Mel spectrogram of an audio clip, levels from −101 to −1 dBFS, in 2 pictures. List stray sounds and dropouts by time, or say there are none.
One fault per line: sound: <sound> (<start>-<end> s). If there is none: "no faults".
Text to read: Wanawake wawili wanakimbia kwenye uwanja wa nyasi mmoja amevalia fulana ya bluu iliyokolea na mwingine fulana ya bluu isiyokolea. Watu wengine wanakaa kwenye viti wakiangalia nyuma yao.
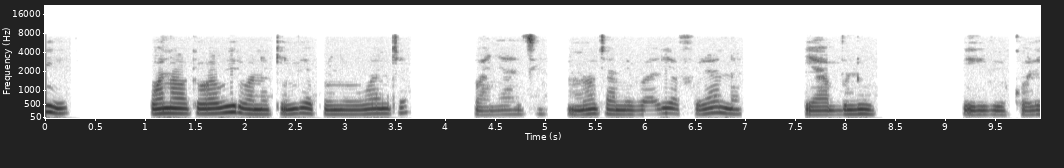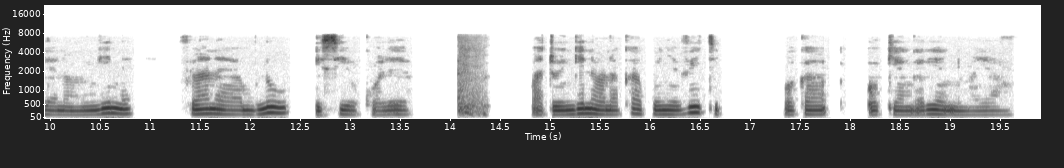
sound: sneeze (14.1-14.4 s)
